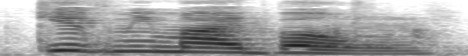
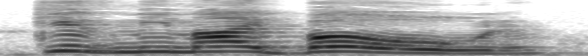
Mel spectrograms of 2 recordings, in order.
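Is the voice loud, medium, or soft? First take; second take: soft; loud. First: It is said softly. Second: It is said loudest of all.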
